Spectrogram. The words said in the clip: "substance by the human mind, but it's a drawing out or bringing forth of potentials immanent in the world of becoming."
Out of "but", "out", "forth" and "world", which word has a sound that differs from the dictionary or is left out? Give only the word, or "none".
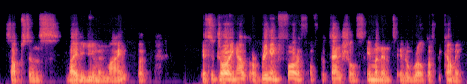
none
